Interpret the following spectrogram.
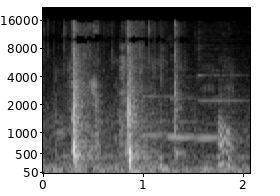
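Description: A metal soup can being knocked twice, sharply, about a second apart, to shake its thick contents out into a pan.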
